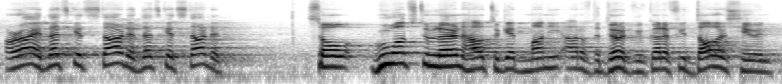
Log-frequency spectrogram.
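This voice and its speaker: A man's voice: sits high, moderate pace, fairly bright tone. A man with a Belgian accent giving an enthusiastic motivational business presentation to a live audience, as a keynote speaker. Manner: enthusiastic, rallying the audience with questions. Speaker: keynote speaker, landscape architect. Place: indoor event hall, speaking on stage. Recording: reverberant hall sound.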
